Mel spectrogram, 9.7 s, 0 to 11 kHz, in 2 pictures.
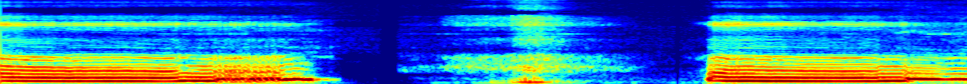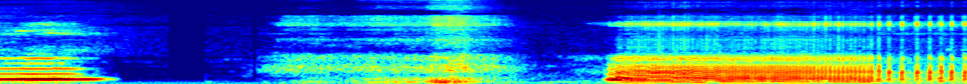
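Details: Sleeping girl with snoring, also bruxism and delirium noted: loud, buzzing, vibrating snores alternating with breathy exhalations, about one every four seconds, roughly 15 breaths a minute.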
